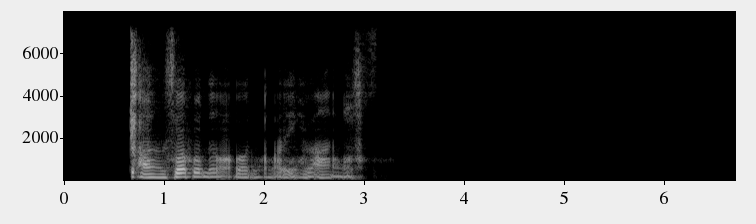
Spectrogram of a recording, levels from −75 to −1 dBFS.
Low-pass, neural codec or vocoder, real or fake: 7.2 kHz; codec, 16 kHz, 1 kbps, FunCodec, trained on Chinese and English, 50 frames a second; fake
